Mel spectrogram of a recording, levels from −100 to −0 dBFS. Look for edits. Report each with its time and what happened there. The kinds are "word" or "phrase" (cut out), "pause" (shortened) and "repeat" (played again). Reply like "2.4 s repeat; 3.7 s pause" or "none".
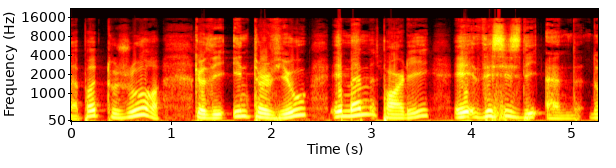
1.2 s word; 3.1 s word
